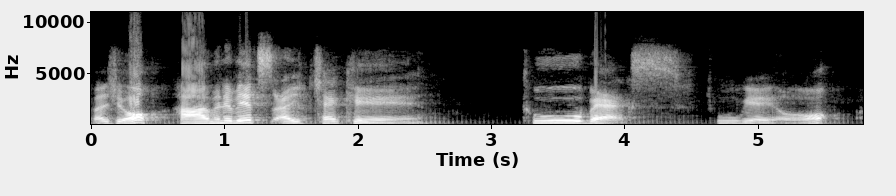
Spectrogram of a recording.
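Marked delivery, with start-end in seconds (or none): 0.7-2.5 pitch climbs then drops on "checking". Teacher drilling intonation of a question with a question word: rise-fall on 'checking'. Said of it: "꼬랑대기가 올라갔다가 내려갑니다".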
